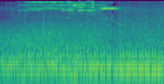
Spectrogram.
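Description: A car pulls up at a traffic check, its engine idling with a low, steady rumble, a faint high hiss riding above it and a brief swell in loudness partway through, as if it rolls to a stop.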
